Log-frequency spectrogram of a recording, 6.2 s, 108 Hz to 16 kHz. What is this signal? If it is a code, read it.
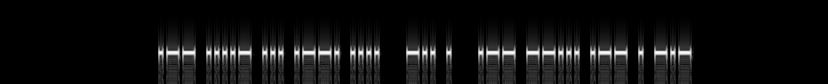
Morse code, heard as a keyed tone, about 40 wpm, 700 Hz. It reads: W4SPH DE W7WEK
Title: USA Callsign DE Callsign - 5 Characters - 40wpm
